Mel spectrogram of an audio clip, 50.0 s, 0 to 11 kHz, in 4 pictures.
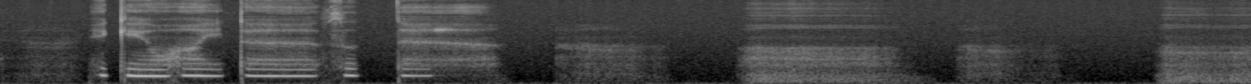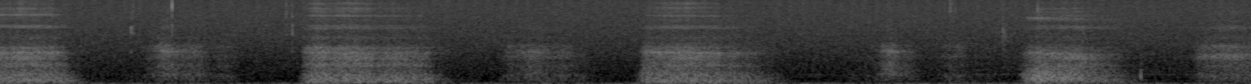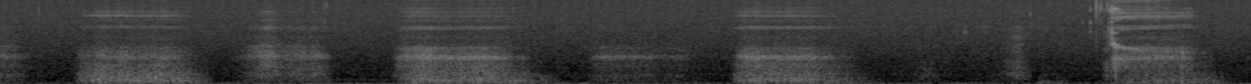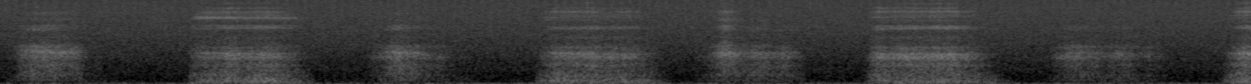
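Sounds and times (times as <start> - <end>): person breathing slowly and deeply: 0.0 - 0.9, 2.4 - 6.8, 7.4 - 10.7, 11.6 - 20.4, 21.2 - 35.5, 36.1 - 38.6, 39.4 - 42.2, 42.9 - 49.2, 49.8 - 50.0.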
